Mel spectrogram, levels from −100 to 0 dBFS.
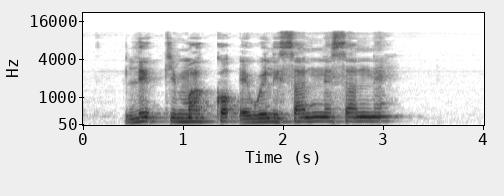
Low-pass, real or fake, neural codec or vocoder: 10.8 kHz; fake; vocoder, 44.1 kHz, 128 mel bands, Pupu-Vocoder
